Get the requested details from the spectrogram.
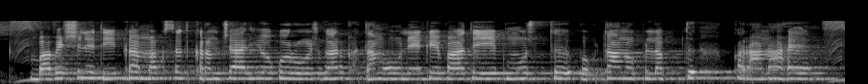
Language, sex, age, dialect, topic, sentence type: Hindi, female, 18-24, Kanauji Braj Bhasha, banking, statement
